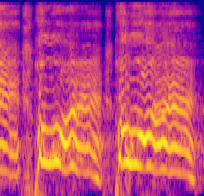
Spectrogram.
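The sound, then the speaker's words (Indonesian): A human voice imitates a newborn baby crying, two drawn-out wavering wails, each rising then falling and trailing off, loud and clear with a brief breath between. “Suarane napa niku, Bu? Bayi jare.”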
